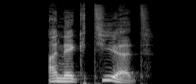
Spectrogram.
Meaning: 1. past participle of annektieren 2. inflection of annektieren: third-person singular present 3. inflection of annektieren: second-person plural present 4. inflection of annektieren: plural imperative
- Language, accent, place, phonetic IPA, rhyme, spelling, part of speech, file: German, Germany, Berlin, [anɛkˈtiːɐ̯t], -iːɐ̯t, annektiert, verb, De-annektiert.ogg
